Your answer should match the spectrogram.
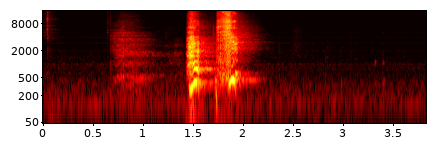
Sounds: Sneeze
